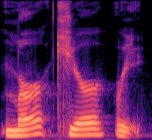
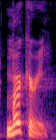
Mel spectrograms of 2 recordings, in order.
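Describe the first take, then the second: First: Mercury very slowly, "mer, kyur, ree"; correct pronunciation. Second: Mercury clipped to "MER-kuh-ree"; mispronounced. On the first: Shown as a demonstration. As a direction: break Mercury into three slow syllables for a learner. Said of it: "You're just going Mercury". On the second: Real, not acted. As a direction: say Mercury without the y-glide, "merk-uh-ree". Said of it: "I concede".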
